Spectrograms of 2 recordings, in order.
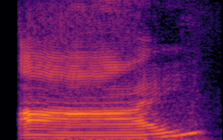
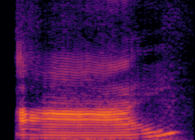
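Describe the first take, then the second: First: It is said with the second tone. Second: The same.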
